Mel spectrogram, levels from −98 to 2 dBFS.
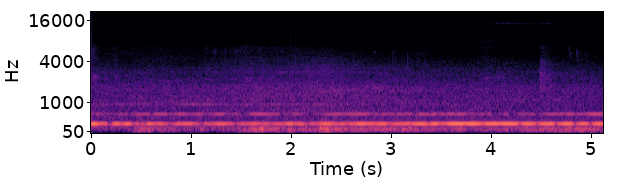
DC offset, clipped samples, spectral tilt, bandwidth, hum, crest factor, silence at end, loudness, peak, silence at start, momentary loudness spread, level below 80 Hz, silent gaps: under 0.1%; under 0.1%; -10 dB/octave; 4.2 kHz; none; 10 dB; 0 s; -37 LUFS; -26 dBFS; 0 s; 9 LU; -72 dBFS; none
